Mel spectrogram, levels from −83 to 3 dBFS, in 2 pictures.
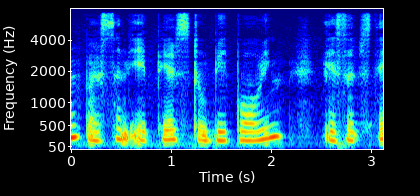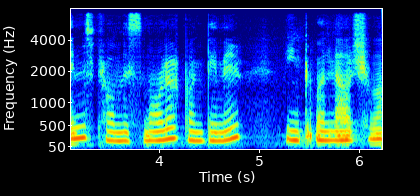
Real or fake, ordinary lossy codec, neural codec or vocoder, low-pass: fake; none; codec, 16 kHz, 1 kbps, FunCodec, trained on Chinese and English, 50 frames a second; 7.2 kHz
